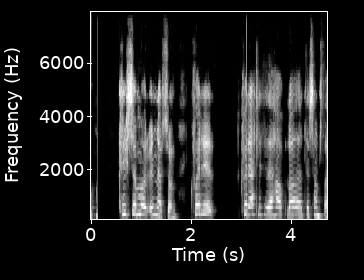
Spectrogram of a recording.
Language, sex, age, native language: Icelandic, female, 13, Icelandic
